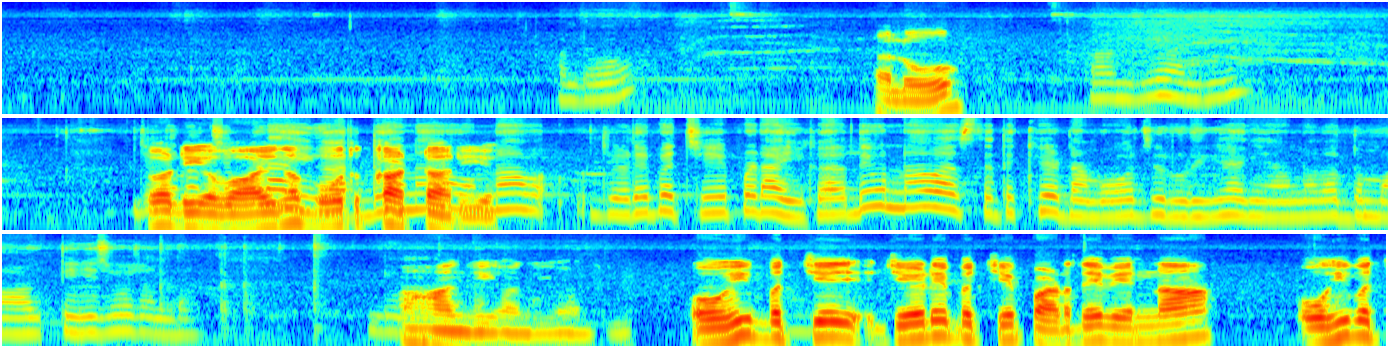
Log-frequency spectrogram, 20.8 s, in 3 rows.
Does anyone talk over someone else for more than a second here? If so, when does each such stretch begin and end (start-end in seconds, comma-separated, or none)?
7.6-9.4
